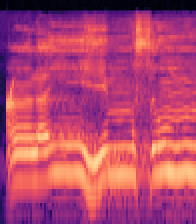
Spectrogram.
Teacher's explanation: mim sukun bertemu tsa mim sukun dibaca jelas tanpa mendengung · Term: izhar syafawi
